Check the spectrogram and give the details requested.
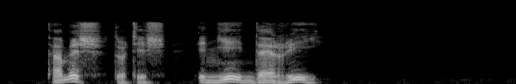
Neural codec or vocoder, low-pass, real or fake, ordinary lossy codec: none; 7.2 kHz; real; AAC, 48 kbps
